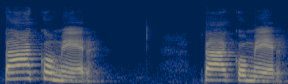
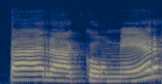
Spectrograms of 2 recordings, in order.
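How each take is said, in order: First: "para" shortened to "Pa"; quick "pa comer" with the r dropped; clipped pa. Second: Slow "para" with both syllables; careful "para comer"; full para. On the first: Teacher showing the casual form: clipped "Pa". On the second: Teacher giving the full form: slow "para". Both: Shown as a demonstration. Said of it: "Para, pa".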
